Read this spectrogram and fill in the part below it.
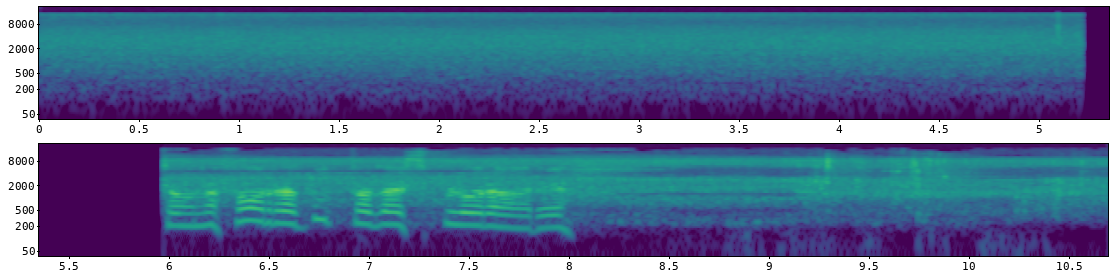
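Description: A shallow stream flows and trickles over stones.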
